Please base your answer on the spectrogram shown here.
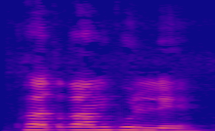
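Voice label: "kwkul" ergative, Archi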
